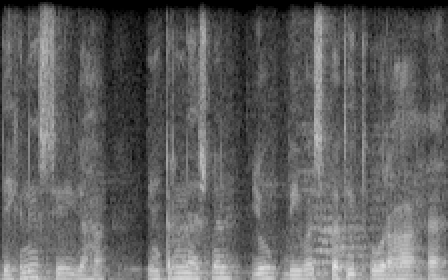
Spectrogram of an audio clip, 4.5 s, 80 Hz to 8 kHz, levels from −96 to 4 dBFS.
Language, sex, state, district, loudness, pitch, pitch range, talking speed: Hindi, male, Chhattisgarh, Raipur, -18 LUFS, 135 Hz, 125-150 Hz, 135 wpm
